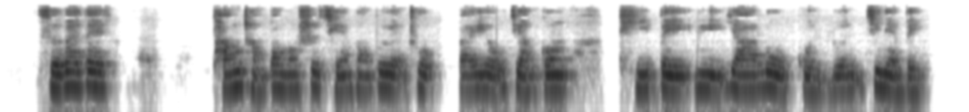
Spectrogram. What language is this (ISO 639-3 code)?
zho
